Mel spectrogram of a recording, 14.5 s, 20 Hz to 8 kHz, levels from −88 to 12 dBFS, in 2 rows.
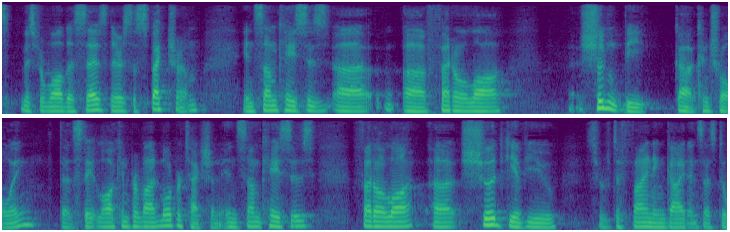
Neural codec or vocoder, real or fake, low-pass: codec, 16 kHz, 1.1 kbps, Voila-Tokenizer; fake; 7.2 kHz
